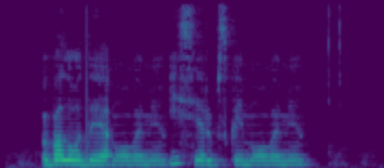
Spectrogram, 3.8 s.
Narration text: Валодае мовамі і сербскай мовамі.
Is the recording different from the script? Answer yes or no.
no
